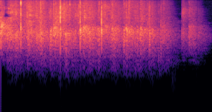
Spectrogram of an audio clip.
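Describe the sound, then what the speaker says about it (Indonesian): Congregation clapping in a prison church service, a dense, steady burst of many hands applauding together that tapers off near the end, with no talk over it. "Berikan tepuk tangan bagi Yesus Tuhan."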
